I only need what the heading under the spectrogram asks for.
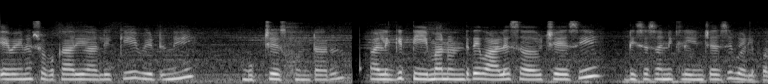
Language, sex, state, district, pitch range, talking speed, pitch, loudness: Telugu, female, Andhra Pradesh, Visakhapatnam, 230-250 Hz, 125 wpm, 235 Hz, -17 LUFS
